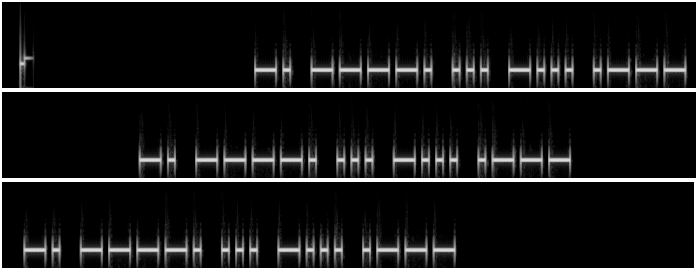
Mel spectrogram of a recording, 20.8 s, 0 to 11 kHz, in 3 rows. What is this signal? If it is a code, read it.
Morse code, heard as a keyed tone, about 17 wpm, 700 Hz. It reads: N9SBJ N9SBJ N9SBJ
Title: USA Call Signs - 5 Characters - Repeated 3x - 17wpm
